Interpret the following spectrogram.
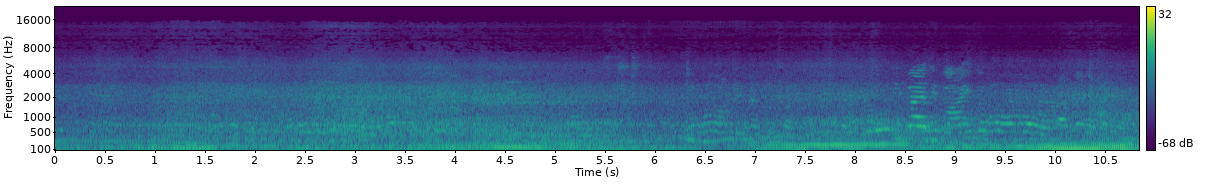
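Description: A motor vehicle engine running by the road, its steady low hum swelling and easing, with people's voices talking in the background.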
